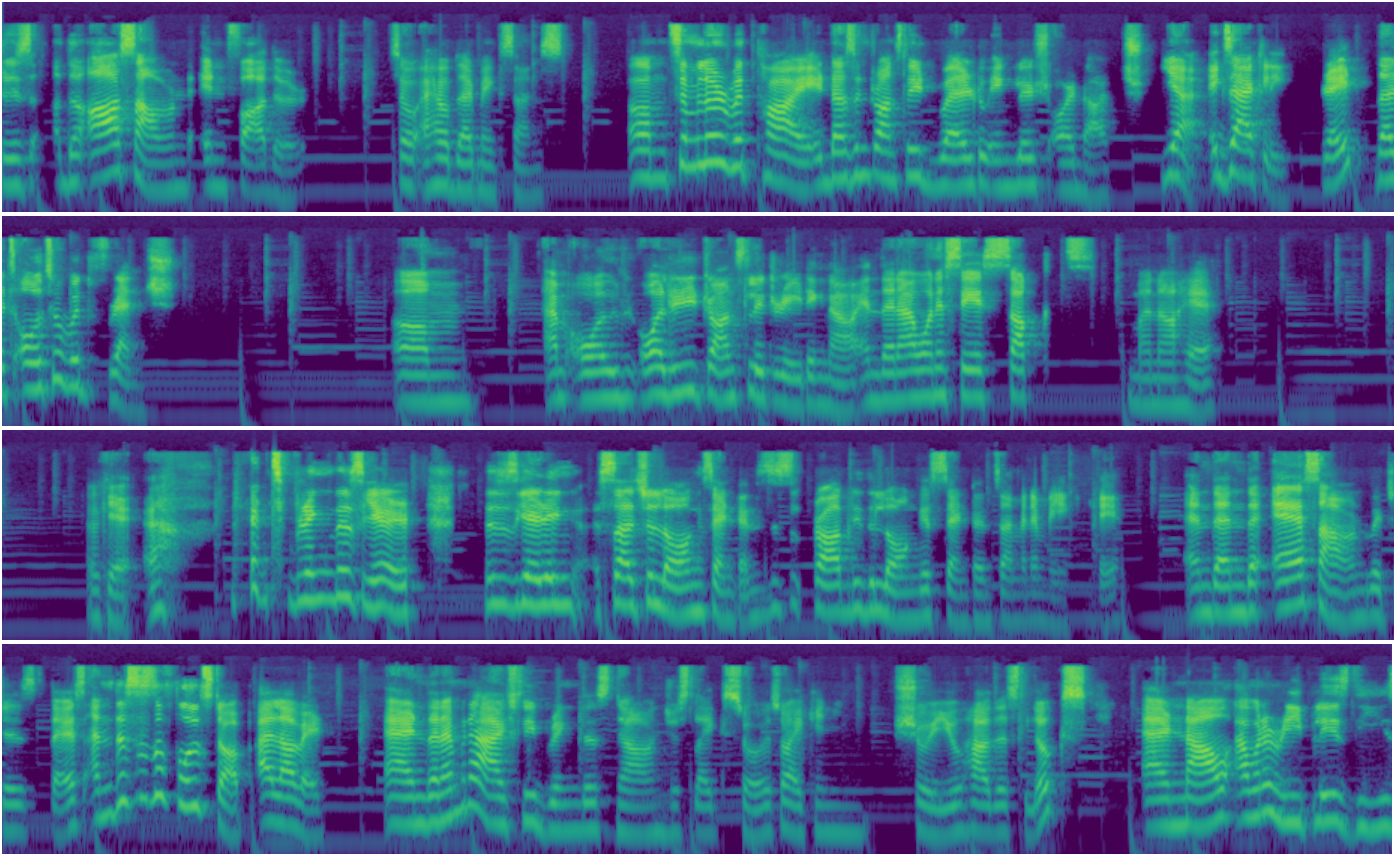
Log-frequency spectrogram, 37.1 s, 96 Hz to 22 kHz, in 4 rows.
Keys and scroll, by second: 9.2-11.8 typing, 13.0 BackSpace, 14.9 shift+k, 18.0 t, 18.9 Escape, 23.2-26.3 typing, 28.3 Escape, 34.1 v.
